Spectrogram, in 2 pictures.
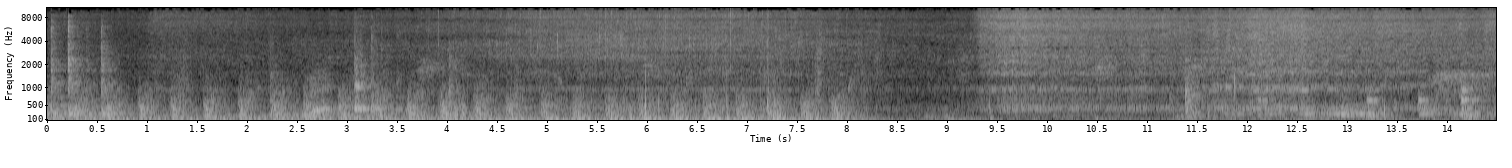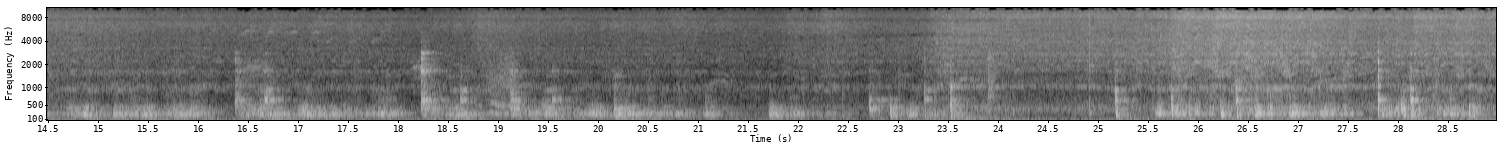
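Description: A wooden spoon stirring and scraping around a clay pot while onions, tomatoes, green chillies and spices sizzle in hot oil. The sizzle grows louder near the end.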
